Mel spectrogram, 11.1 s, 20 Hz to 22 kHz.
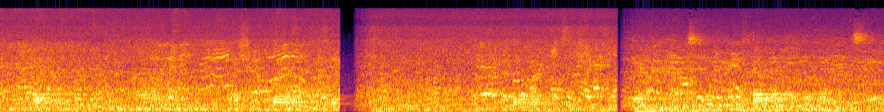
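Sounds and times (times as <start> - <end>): background music: 0.0 - 11.0
busy queue area hiss: 0.0 - 11.0.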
